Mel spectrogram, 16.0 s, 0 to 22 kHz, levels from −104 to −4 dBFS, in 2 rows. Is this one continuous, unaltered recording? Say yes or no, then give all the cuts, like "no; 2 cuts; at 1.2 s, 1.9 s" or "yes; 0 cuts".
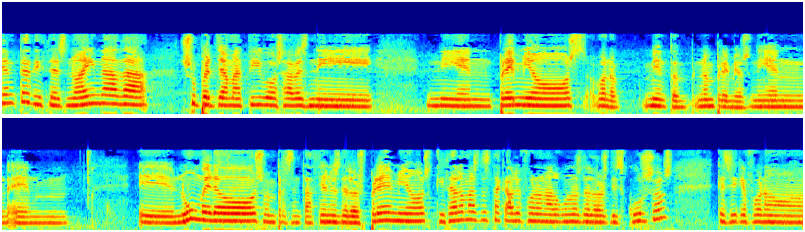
yes; 0 cuts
